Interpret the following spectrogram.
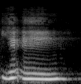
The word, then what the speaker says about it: Yae: Oh yeah, it's pronounced like Ya-eh. Ya-eh or something. Makoto saw a But it's bigger like picture 2 than I did. syllables, not 1.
